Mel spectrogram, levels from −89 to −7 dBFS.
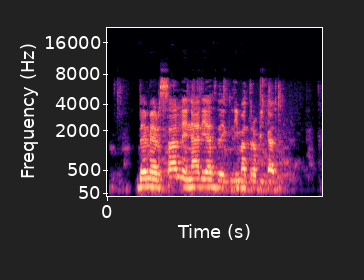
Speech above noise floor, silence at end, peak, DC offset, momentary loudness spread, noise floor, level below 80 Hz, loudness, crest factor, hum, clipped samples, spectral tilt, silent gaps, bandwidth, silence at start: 36 dB; 0.7 s; -2 dBFS; under 0.1%; 8 LU; -51 dBFS; -58 dBFS; -15 LUFS; 14 dB; none; under 0.1%; -4.5 dB/octave; none; 9.4 kHz; 0.6 s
